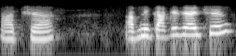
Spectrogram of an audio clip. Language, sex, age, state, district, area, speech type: Bengali, female, 45-60, West Bengal, Kolkata, urban, conversation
